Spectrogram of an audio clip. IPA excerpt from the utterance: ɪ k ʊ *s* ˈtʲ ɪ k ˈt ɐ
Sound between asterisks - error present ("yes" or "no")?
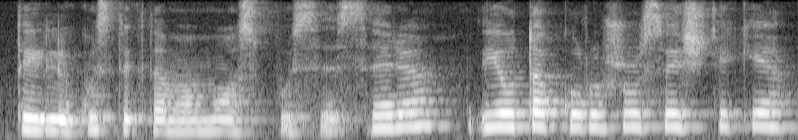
no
